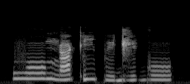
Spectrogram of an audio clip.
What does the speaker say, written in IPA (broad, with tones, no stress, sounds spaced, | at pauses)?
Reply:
v oː˦ ŋ a˨˦ kʼ i˦ p ɪ˨ d͡ʒ ɪ˦ ɡ o˦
